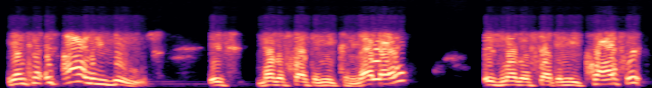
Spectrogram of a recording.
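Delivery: ordinary talk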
